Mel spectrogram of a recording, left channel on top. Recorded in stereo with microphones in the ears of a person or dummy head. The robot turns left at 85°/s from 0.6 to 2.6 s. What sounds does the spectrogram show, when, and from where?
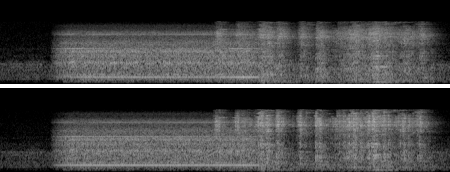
2.1 s keys jangling: 35° right, 0.8 m; by 4.3 s 75° right, 0.8 m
